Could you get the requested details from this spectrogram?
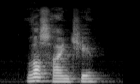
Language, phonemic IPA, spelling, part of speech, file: Dutch, /ˈwɑshɑɲcə/, washandje, noun, Nl-washandje.ogg
- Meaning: diminutive of washand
